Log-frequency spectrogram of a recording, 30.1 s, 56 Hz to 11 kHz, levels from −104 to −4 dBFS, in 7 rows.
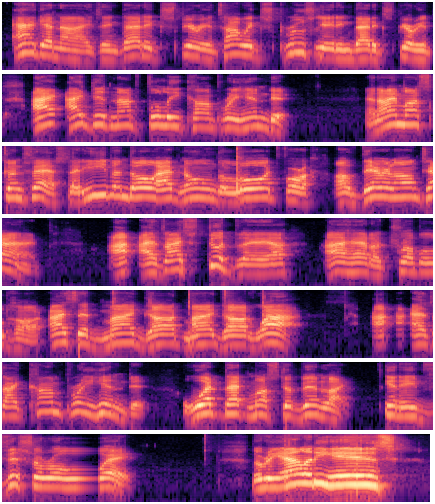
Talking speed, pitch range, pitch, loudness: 125 wpm, 175-225 Hz, 200 Hz, -20 LUFS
